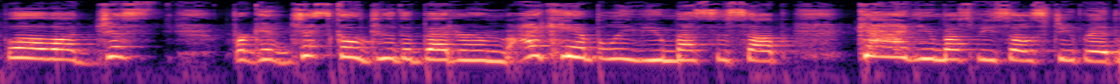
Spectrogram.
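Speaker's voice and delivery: high-pitched mock scolding; imitated angry boss. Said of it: "she was so angry with me".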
